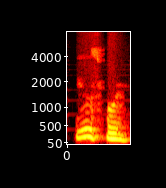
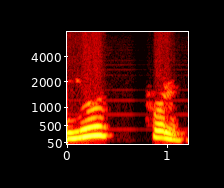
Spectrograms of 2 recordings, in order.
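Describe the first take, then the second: First: Said in the usual way. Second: useful slowly split into two parts, यूज and फुल; syllable by syllable. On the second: Shown as a demonstration. Teacher counting syllables for students, useful slowly broken in two. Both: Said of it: "यूज पहला syllable and फुल दूसरा syllable".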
